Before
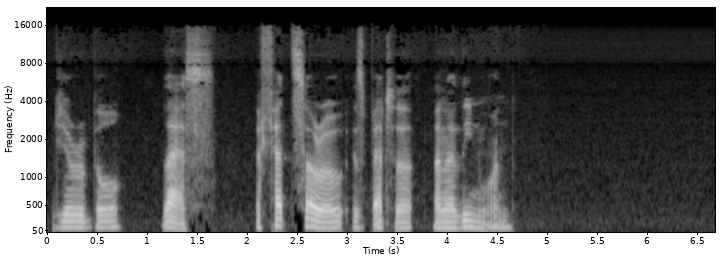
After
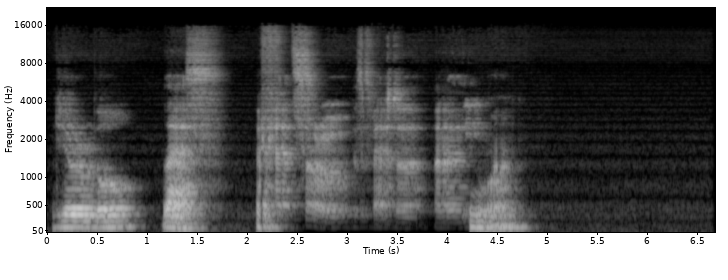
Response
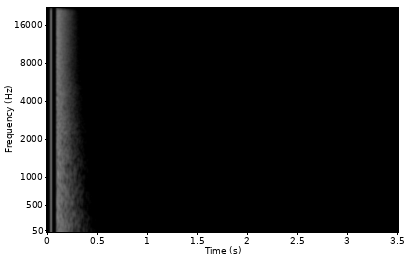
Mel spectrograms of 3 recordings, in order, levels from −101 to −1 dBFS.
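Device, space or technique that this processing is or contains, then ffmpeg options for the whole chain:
microphone above a desk: -filter_complex "[0:a]asettb=1/sr,asplit=3[a][b][c];[a]atrim=end=2.244[d];[b]atrim=start=2.24:end=4.24,asetpts=PTS-STARTPTS,afade=t=in:d=0.004:c=qsin,afade=t=out:st=1.996:d=0.004:c=qsin,highpass=1.5k[e];[c]atrim=start=4.236[f];[d][e]acrossfade=d=0.004:c1=hsin:c2=qsin[g];[g][f]acrossfade=d=0.004:c1=qsin:c2=hsin,aecho=1:1:2.4:0.68[h];[1:a]atrim=start_sample=2205[i];[h][i]afir=irnorm=-1:irlink=0,volume=-7.5dB"

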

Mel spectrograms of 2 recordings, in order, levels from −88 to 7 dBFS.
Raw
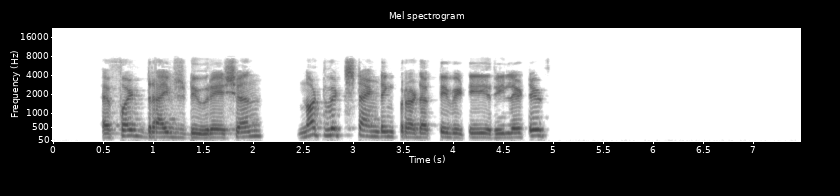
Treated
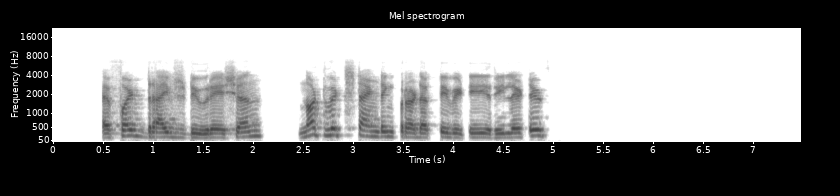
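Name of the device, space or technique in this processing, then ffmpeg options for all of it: hearing-loss simulation: -filter_complex "[0:a]lowpass=2.4k,agate=range=-33dB:threshold=-47dB:ratio=3:detection=peak,acrossover=split=3600[a][b];[b]acompressor=threshold=-48dB:ratio=4:attack=1:release=60[c];[a][c]amix=inputs=2:normalize=0"

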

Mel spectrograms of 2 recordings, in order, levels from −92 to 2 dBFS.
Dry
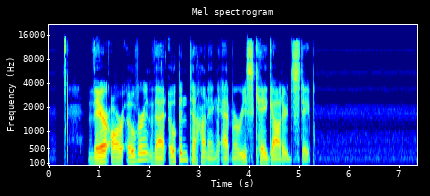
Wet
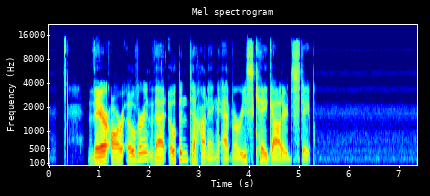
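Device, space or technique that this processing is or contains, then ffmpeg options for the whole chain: behind a face mask: -af "highshelf=f=3.1k:g=-8,volume=7dB"

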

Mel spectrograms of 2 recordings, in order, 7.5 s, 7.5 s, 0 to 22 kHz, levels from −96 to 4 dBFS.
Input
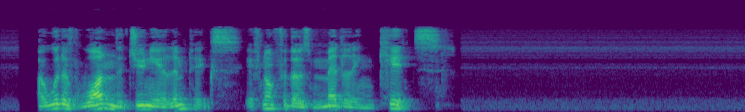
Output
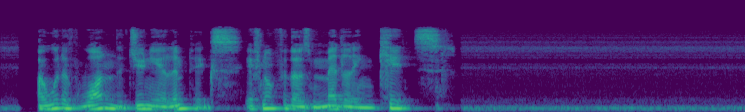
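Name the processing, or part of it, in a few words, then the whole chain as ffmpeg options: jukebox: -af "lowpass=5.9k,lowshelf=f=210:t=q:w=3:g=13,acompressor=threshold=-26dB:ratio=4,volume=-1.5dB"

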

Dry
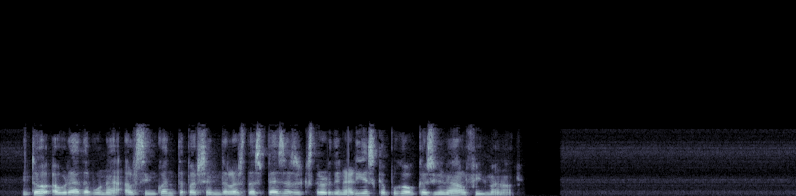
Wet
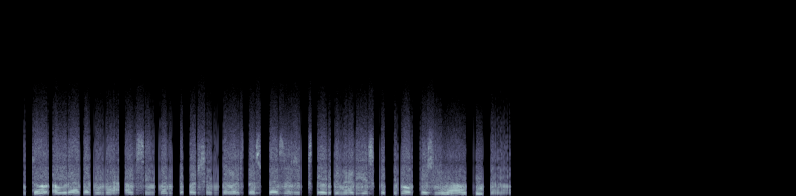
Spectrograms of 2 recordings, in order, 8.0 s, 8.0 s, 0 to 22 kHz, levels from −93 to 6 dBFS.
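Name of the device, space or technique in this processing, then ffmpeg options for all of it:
hand-held game console: -filter_complex "[0:a]acrusher=bits=3:mix=0:aa=0.000001,highpass=490,equalizer=f=570:t=q:w=4:g=-9,equalizer=f=1.1k:t=q:w=4:g=7,equalizer=f=1.7k:t=q:w=4:g=-8,equalizer=f=2.5k:t=q:w=4:g=-3,equalizer=f=3.7k:t=q:w=4:g=-10,lowpass=f=4.8k:w=0.5412,lowpass=f=4.8k:w=1.3066,asettb=1/sr,asplit=3[a][b][c];[a]atrim=end=4.414[d];[b]atrim=start=4.41:end=4.88,asetpts=PTS-STARTPTS,afade=t=in:d=0.004:c=qsin,afade=t=out:st=0.466:d=0.004:c=qsin,tiltshelf=f=1.3k:g=7[e];[c]atrim=start=4.876[f];[d][e]acrossfade=d=0.004:c1=hsin:c2=qsin[g];[g][f]acrossfade=d=0.004:c1=qsin:c2=hsin,volume=-2dB"

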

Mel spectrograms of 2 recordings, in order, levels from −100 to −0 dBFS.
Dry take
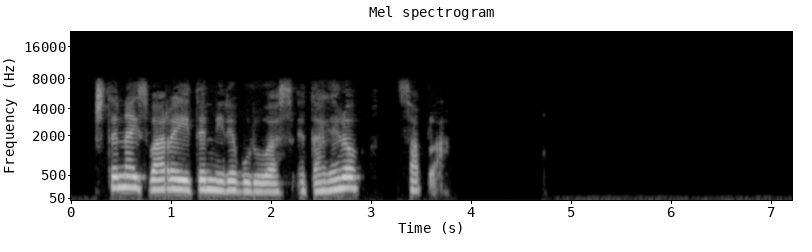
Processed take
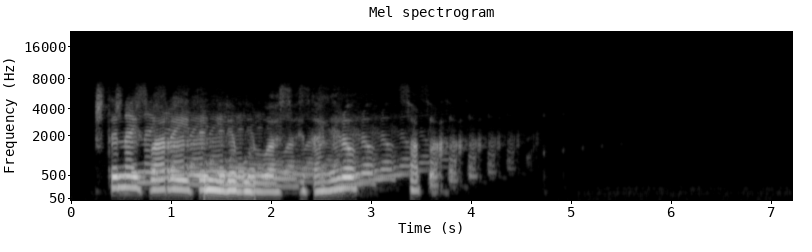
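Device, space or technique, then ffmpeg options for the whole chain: frequency-shifting delay pedal into a guitar cabinet: -filter_complex "[0:a]asplit=6[a][b][c][d][e][f];[b]adelay=193,afreqshift=99,volume=-10dB[g];[c]adelay=386,afreqshift=198,volume=-16.4dB[h];[d]adelay=579,afreqshift=297,volume=-22.8dB[i];[e]adelay=772,afreqshift=396,volume=-29.1dB[j];[f]adelay=965,afreqshift=495,volume=-35.5dB[k];[a][g][h][i][j][k]amix=inputs=6:normalize=0,highpass=97,equalizer=f=110:t=q:w=4:g=-9,equalizer=f=160:t=q:w=4:g=5,equalizer=f=320:t=q:w=4:g=-7,equalizer=f=480:t=q:w=4:g=8,equalizer=f=1.5k:t=q:w=4:g=10,equalizer=f=2.7k:t=q:w=4:g=-3,lowpass=f=3.9k:w=0.5412,lowpass=f=3.9k:w=1.3066,asettb=1/sr,asplit=3[l][m][n];[l]atrim=end=1.334[o];[m]atrim=start=1.33:end=1.84,asetpts=PTS-STARTPTS,afade=t=in:d=0.004:c=qsin,afade=t=out:st=0.506:d=0.004:c=qsin,lowshelf=f=470:g=9.5[p];[n]atrim=start=1.836[q];[o][p]acrossfade=d=0.004:c1=hsin:c2=qsin[r];[r][q]acrossfade=d=0.004:c1=qsin:c2=hsin,volume=-7dB"

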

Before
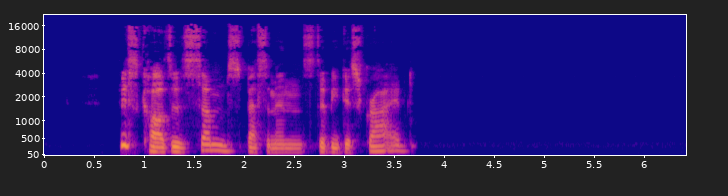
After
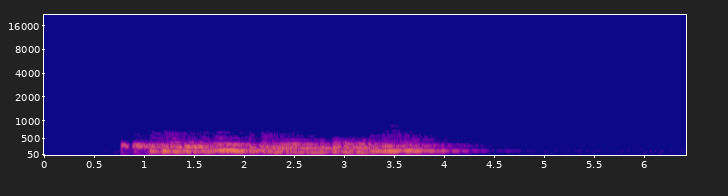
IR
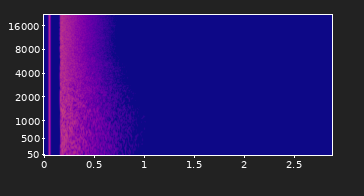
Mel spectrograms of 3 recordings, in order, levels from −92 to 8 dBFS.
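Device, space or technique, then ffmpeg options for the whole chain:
club heard from the street: -filter_complex "[0:a]alimiter=limit=-22dB:level=0:latency=1:release=420,lowpass=f=180:w=0.5412,lowpass=f=180:w=1.3066[a];[1:a]atrim=start_sample=2205[b];[a][b]afir=irnorm=-1:irlink=0"

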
